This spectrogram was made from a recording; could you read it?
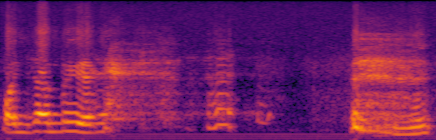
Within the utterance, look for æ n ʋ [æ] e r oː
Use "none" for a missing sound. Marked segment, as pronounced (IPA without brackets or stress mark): i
